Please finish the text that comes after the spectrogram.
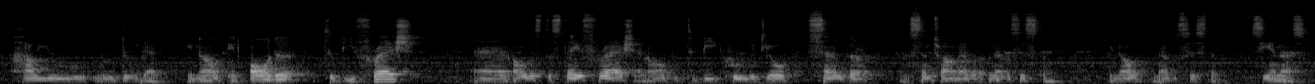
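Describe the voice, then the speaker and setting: A man's voice: sits low, darkish tone, echoey room, slight background noise. A man in his thirties with a Czech accent, talking bluntly and casually to a phone camera in a small room, with many fillers. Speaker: fitness vlogger. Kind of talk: casual talking-head monologue.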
